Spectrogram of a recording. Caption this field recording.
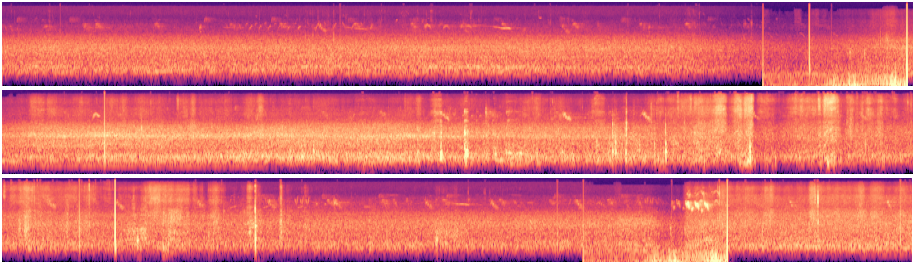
This is a sound walk I experienced on a especially windy day, utilizing a TASCAM DR MKIII to capture the surrounding noises of the environment. The noises that can be heard can range from the chirping of birds, the sounds of the river, dogs walking and a small amount of wind seepage.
